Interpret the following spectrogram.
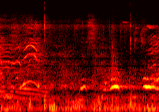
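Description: Young football players shouting short calls across the pitch, their voices distant and unclear.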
